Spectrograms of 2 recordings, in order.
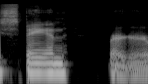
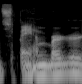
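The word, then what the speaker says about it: Spanberger: It's technically Span Burger, but I've always said Spamburger because it just rolls off the tongue easier. Plus, it's gross sounding. Kind of like her. Um, and uh, yeah, so I mispronounce it.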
